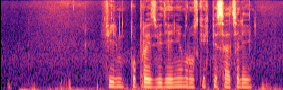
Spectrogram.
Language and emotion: Russian, neutral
